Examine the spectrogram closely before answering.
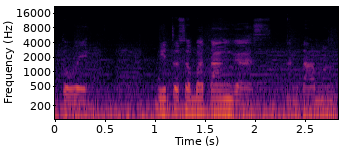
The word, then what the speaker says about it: Tuy: n suo Ayan so mapapansin niyo ang spelling nito ay t Uy Ayan pero pag binasa yan ng normal toy pero doun sa yung tamang yung tamang pagbigkas niya ay tuwi dito sa Batangas ang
